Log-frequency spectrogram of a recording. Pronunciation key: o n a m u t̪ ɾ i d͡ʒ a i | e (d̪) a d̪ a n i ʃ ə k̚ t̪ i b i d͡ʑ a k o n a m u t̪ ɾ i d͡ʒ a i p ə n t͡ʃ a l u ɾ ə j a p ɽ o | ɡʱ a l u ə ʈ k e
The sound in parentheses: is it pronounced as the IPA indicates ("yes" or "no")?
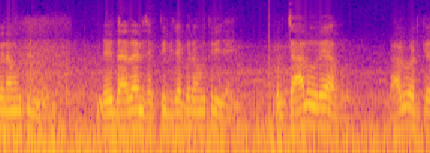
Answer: yes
